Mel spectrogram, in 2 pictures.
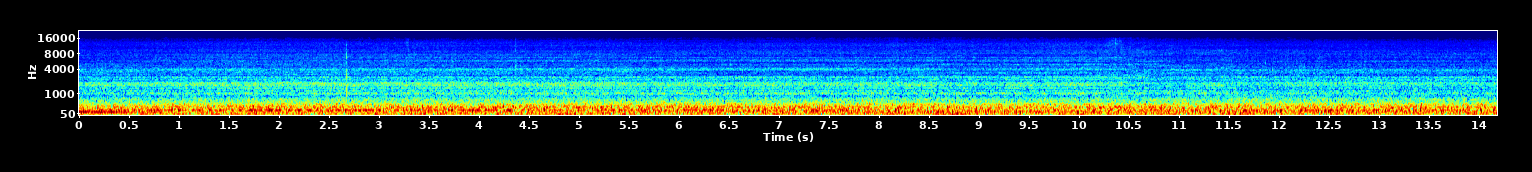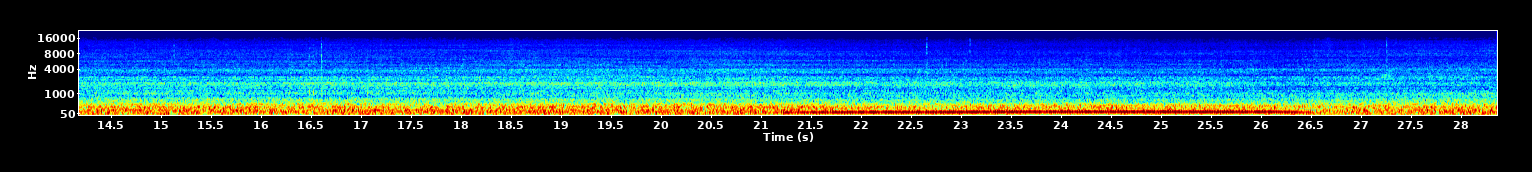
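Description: Car engine and tyre noise heard from inside the cabin at moderate track speed, a steady drone. Near the end the engine note grows louder for about five seconds and then drops off suddenly.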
